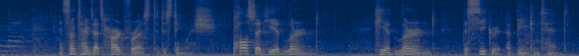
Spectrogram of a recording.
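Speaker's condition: No condition

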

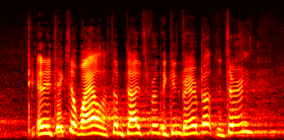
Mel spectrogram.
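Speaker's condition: Cerebral palsy, mild; voice hard to understand

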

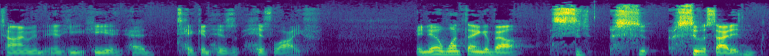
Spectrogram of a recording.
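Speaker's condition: Stuttering; much worse through school years, variable with bad days; pretty fluent currently; pretty fluent now, some days unable to say own name; repeated sounds, repeated words, prolonged sounds

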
